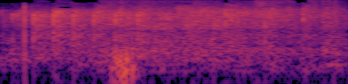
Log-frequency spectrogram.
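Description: A crowd claps together in a steady, dense burst of applause lasting a few seconds, a continuous patter of many hands at a fairly soft level with no talking over it, for a volunteer called up to the front.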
